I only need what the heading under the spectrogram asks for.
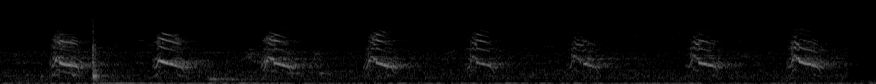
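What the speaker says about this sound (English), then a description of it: "the herring gull with a rhythmic horn call" A herring gull gives its rhythmic horn call, eight evenly spaced nasal calls about a second apart, moderately near against a faint hiss.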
